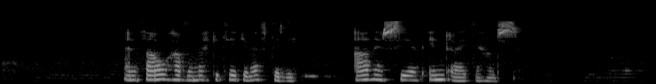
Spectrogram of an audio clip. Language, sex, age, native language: Icelandic, female, 40-49, Icelandic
